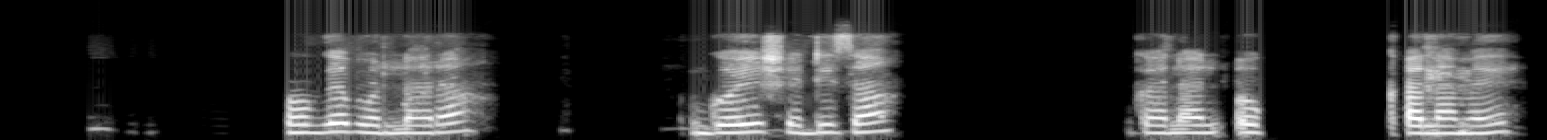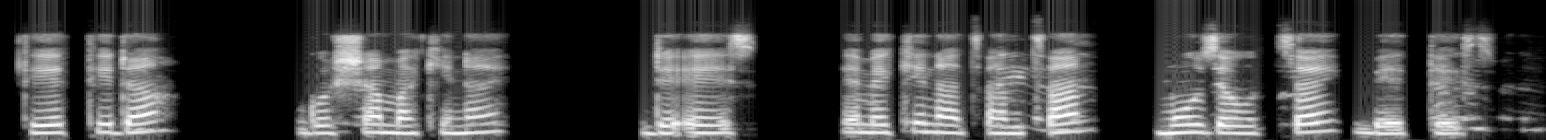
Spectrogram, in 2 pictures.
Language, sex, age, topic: Gamo, female, 25-35, government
